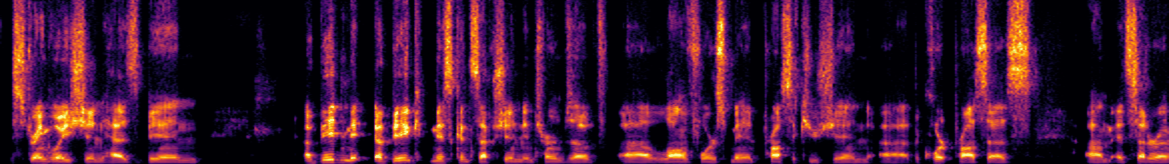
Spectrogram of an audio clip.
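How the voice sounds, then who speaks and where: Cop giving a talk on a video call, congested, halting, deep low voice. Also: male voice. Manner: hesitant, many ums between phrases. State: congested with a cold. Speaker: police sergeant.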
